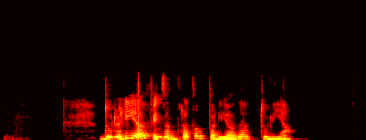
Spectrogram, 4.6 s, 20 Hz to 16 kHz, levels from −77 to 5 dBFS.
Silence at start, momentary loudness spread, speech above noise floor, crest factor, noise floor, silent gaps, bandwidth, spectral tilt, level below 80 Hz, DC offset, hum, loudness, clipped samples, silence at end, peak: 1.25 s; 9 LU; 65 dB; 16 dB; -83 dBFS; none; 7.6 kHz; -7.5 dB/octave; -60 dBFS; under 0.1%; none; -19 LUFS; under 0.1%; 0.95 s; -4 dBFS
